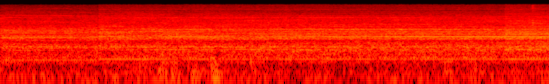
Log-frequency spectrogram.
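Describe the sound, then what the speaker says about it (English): A hair dryer blows air steadily to dry paint on a handmade Welcome Spring craft sign, a close, loud, even whoosh that holds for several seconds with no talking. "So I am going to use my dryer."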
